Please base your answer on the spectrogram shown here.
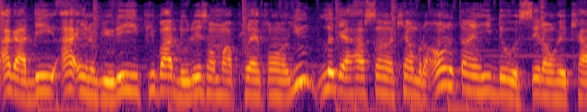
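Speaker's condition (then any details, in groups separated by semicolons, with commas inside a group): No condition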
